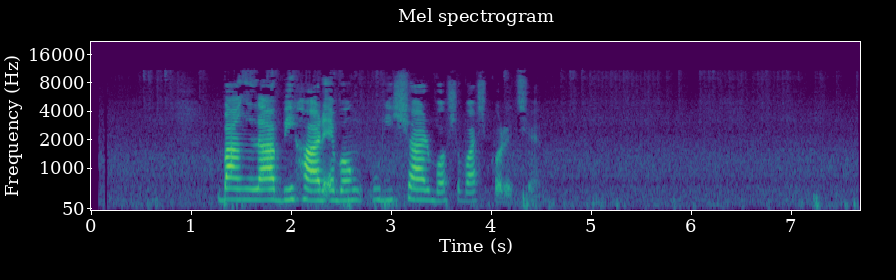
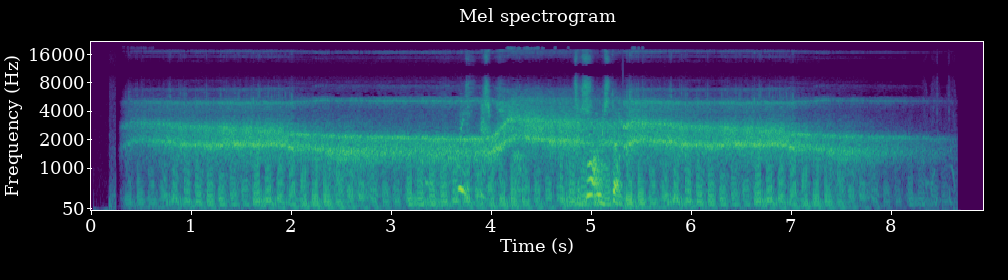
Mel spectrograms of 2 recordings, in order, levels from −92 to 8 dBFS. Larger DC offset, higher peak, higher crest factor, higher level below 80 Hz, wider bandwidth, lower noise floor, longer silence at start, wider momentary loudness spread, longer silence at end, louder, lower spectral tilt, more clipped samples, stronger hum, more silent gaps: neither; about the same, -2 dBFS vs 0 dBFS; about the same, 22 dB vs 20 dB; second, -68 dBFS vs -48 dBFS; second, 11.5 kHz vs 19.5 kHz; first, -58 dBFS vs -45 dBFS; first, 1.25 s vs 0.3 s; first, 20 LU vs 13 LU; about the same, 0.4 s vs 0.3 s; about the same, -20 LUFS vs -18 LUFS; about the same, -3 dB/octave vs -3.5 dB/octave; neither; neither; neither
